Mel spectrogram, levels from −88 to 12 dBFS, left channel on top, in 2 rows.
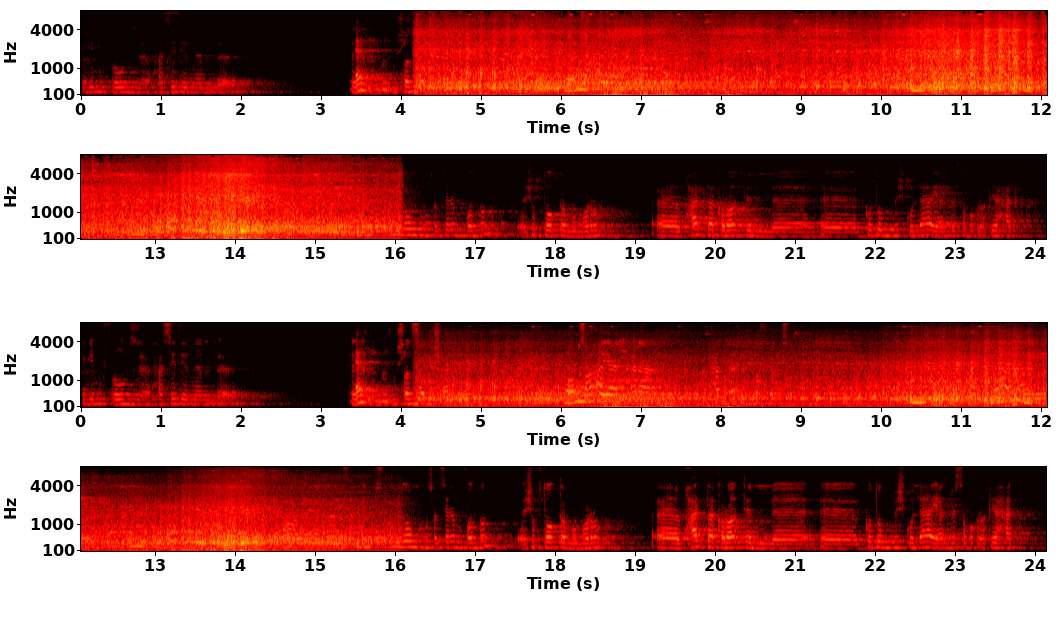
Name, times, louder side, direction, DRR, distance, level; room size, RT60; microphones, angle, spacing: voice 1, 0.0-2.0 3.3-4.8 6.1-7.2 7.7-9.0 11.7-12.4 14.5-17.2 17.5-18.6 19.2-23.7, right 3 dB, 75° right, 7 dB, 3.1 m, -44 dB
voice 2, 3.4-4.0 6.0-6.5 10.3-10.7 11.4-11.9 12.4-13.5, right 1 dB, 15° right, 9 dB, 1.0 m, -40 dB
northbound freight, 4.1-16.1, left 5 dB, 90° left, 0.9 m, -33 dB
sound 1, 6.0-15.3, left 2 dB, 70° left, 2.2 m, -52 dB
28.0 x 22.5 x 8.6 m, 1.5 s
head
